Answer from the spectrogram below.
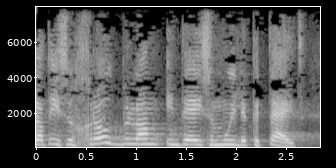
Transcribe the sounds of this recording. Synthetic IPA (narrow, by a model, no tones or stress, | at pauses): ɑtɪsənχrowd̚bəlɑŋɪndejzəmujləkətɛjt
